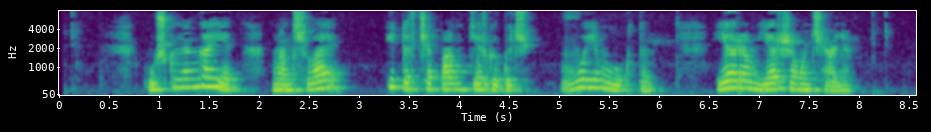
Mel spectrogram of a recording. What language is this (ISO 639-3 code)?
chm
